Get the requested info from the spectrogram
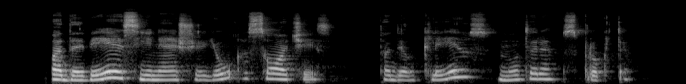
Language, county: Lithuanian, Vilnius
